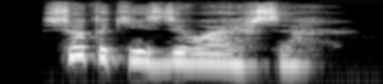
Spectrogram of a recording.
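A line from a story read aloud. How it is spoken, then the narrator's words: Sighing. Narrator (Russian): вздохнул Жак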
